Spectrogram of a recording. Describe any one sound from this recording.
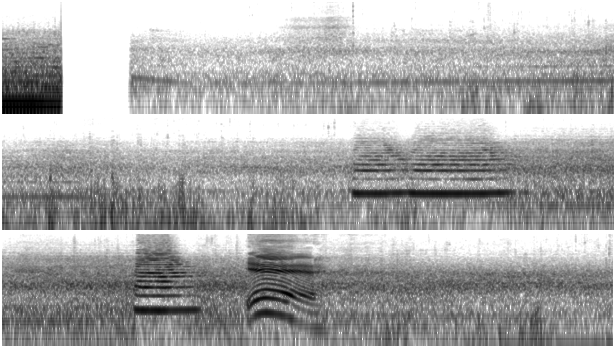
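A truck engine rumbles, growing louder as it approaches and passes close by.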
